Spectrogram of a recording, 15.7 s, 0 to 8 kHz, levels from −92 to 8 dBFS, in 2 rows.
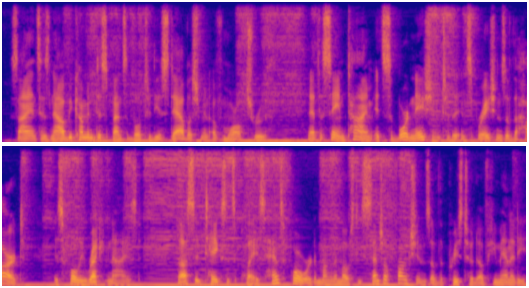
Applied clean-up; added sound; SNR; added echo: none; Domestic sounds, home sounds; 9 dB; none.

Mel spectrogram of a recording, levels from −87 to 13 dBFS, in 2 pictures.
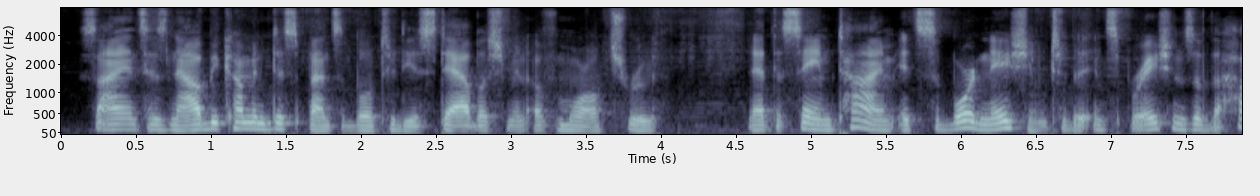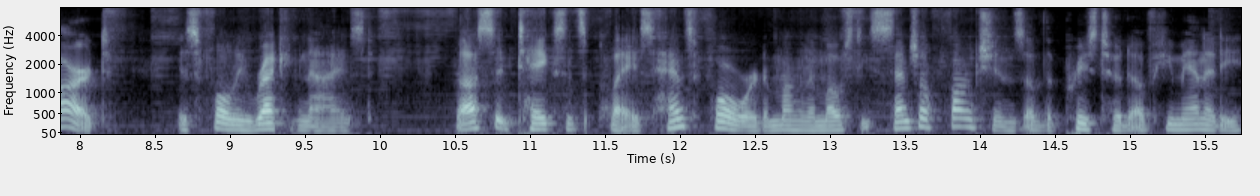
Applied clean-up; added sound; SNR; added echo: neural separator model SepFormer DNS4.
